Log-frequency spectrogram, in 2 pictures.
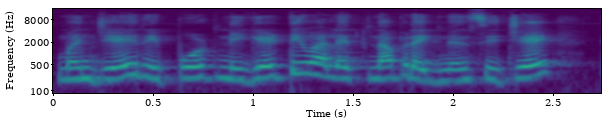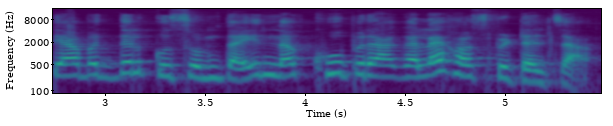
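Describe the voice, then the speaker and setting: A woman voicing a clever young husband who quickly explains and reassures. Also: a little high, darkish tone, natural voice. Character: clever young husband smoothing things over.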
